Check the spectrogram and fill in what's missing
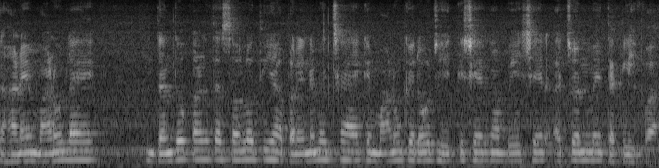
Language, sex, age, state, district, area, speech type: Sindhi, male, 18-30, Gujarat, Kutch, urban, spontaneous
